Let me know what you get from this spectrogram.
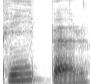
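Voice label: "piper", Swedish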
